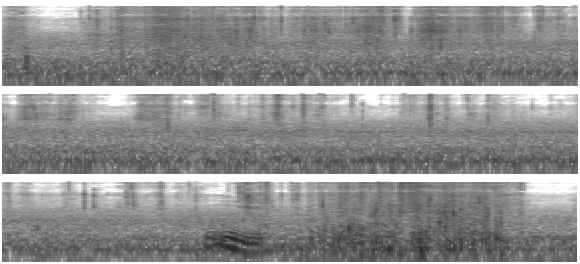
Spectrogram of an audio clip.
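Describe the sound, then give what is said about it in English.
A mild or hot sauce packet squeezed into a mouth: continuous wet, crackly squelching and smacking sounds, moderately loud, with a brief rising squeak and a louder squishing burst toward the end. “That noise was brought to you by the flavor of the mild or the hot sauce packet as I squeezed it into my mouth.”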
